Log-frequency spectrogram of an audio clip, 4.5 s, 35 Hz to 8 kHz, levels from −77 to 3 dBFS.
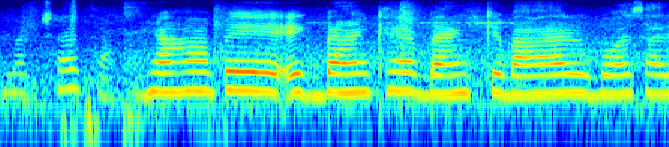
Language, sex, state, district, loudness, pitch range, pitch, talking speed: Hindi, female, Bihar, East Champaran, -22 LUFS, 250-275 Hz, 260 Hz, 135 wpm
